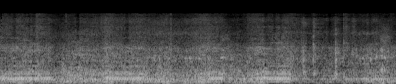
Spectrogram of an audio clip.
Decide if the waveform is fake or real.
fake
